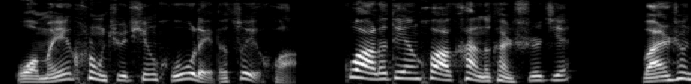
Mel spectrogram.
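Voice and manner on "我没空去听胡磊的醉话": ordinary delivery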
